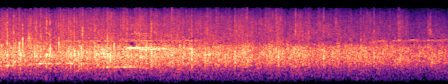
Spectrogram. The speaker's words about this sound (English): We launched our first Day of Refuge here at Mosaic and became Los Angeles' epicenter for refugee crisis in LA. We can applaud that again. Let's try that again.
